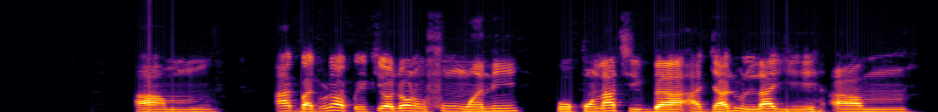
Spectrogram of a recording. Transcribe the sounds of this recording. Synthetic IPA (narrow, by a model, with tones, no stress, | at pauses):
a˨m˨ | a˧ɡ͡ba˨du˨˦ɾa˦˨k͡pe˨˦ki˦ɔ˧lɔ˦ɾ̃ũ˧fũ˦w̃ɔ̃˧nĩ˦ | o˧kũ˧la˦ti˧ɡ͡ba˧a̰˨d͡ʒa˨˦lu˦˨ñ̩˨˦la˦je˨˦a˦˨m˨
